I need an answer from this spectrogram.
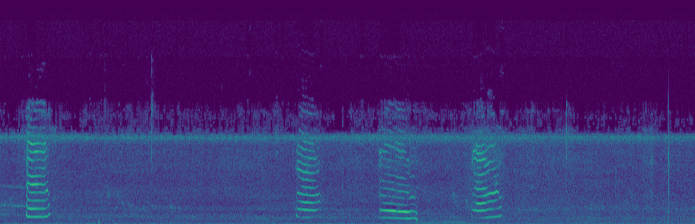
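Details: Cat locked in a hole, meowing four times over about ten seconds, with wavering, strained cries, one lower and longer, against a low droning rumble and a steady high whine.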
